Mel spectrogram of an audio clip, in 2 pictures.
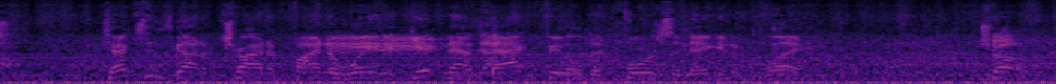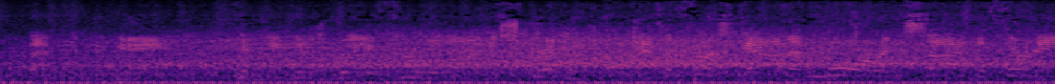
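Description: Football TV broadcast audio, faint: commentators calling the plays over stadium crowd noise, with the crowd growing louder in the second half.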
